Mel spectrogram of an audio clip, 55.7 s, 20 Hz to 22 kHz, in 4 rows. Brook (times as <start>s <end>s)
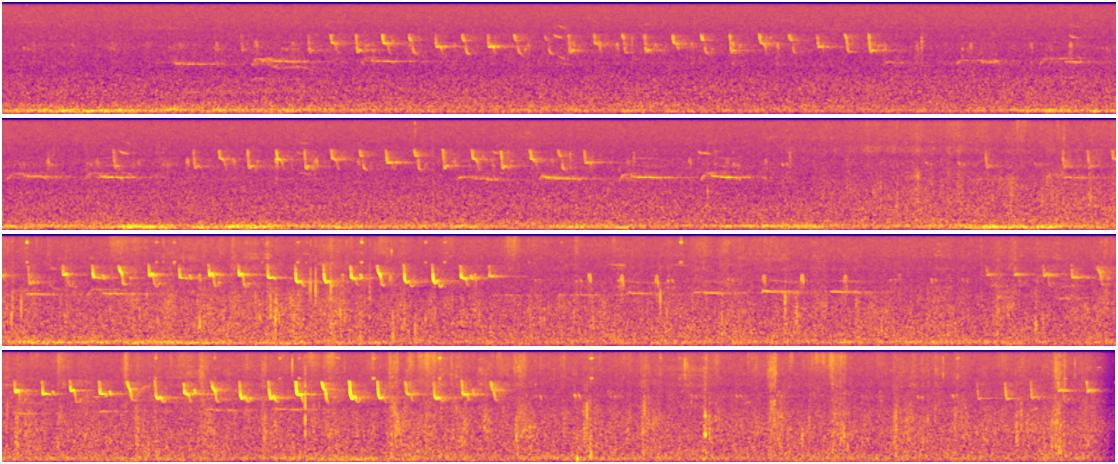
24.2s 55.6s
